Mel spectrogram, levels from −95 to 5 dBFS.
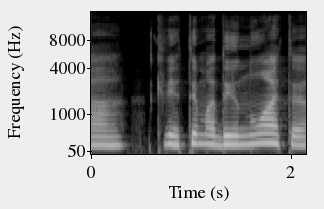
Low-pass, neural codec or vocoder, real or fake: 14.4 kHz; none; real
